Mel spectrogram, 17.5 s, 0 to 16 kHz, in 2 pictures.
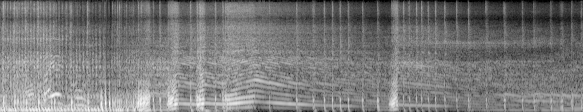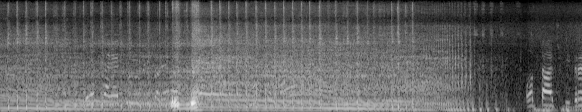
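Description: A motorcycle engine run on 100-octane fuel starts and revs, its rising and falling whine sweeping up and down in repeated throttle blips, then settles into a steady idle before cutting off near the end.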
